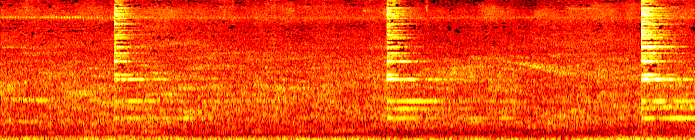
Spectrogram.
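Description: A temple bell struck three times, about four seconds apart, each strike ringing briefly over a steady low rumble.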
